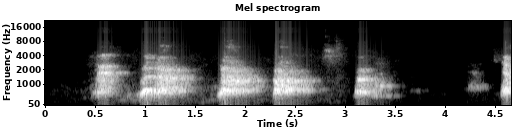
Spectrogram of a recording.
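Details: Barking in a home puppy pen, where Cavalier King Charles Spaniel puppies are socialized with the household's larger dogs on 12/13/22: five loud, rough barks about half a second apart, a faint yip, then another bark starting.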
